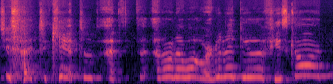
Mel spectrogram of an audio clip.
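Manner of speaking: tearful sobbing, pitched way up. Voicing a villager asked if her husband is dead: crying while talking. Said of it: "She just starts crying again".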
